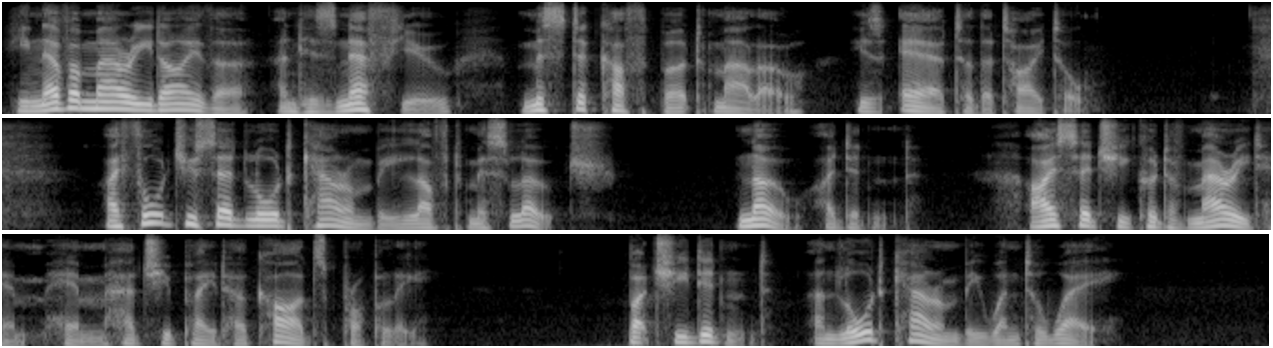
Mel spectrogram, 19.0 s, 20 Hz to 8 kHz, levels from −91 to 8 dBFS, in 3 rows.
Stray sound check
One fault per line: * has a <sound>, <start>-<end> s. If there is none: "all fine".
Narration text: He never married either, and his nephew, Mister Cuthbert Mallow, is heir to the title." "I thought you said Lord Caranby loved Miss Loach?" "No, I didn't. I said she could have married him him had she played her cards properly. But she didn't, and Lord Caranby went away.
all fine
